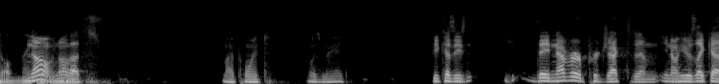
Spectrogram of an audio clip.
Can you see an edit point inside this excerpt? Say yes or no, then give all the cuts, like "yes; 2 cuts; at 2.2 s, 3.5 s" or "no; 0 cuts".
yes; 1 cut; at 4.2 s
